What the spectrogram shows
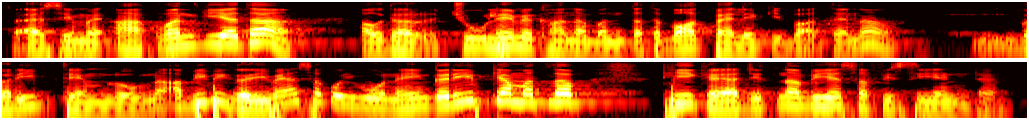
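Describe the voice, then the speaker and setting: A man's voice: on the high side, sing-song, a little fast. A young man teaching biology in a loose, chatty way, drifting into personal stories and checking in with tag questions. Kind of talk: informal Hindi class lecture. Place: home studio.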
